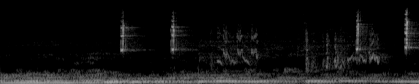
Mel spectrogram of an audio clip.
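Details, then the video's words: Budgerigar from Australia with sharp clicky chirps mixed with short buzzy chattering phrases, against a fairly loud, steady low rumble. "budgie chirping sound"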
